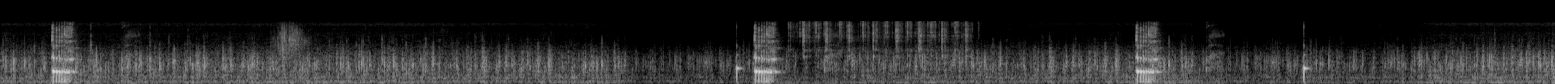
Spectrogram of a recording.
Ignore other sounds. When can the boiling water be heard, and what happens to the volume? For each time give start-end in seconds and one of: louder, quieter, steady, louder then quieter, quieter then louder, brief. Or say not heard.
0.0-15.5 steady.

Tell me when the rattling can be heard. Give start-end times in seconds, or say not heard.
2.7-3.2, 7.8-9.8.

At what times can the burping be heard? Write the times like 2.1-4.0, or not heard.
0.5-1.4, 7.5-8.3, 11.3-12.2.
